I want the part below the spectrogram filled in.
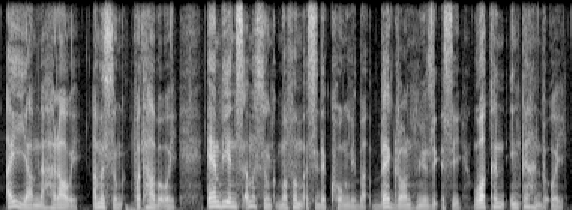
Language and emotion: Manipuri, happy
